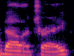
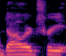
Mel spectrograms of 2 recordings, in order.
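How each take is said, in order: First: The last word is said like 'tray'. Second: The last word is said like 'tree'.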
